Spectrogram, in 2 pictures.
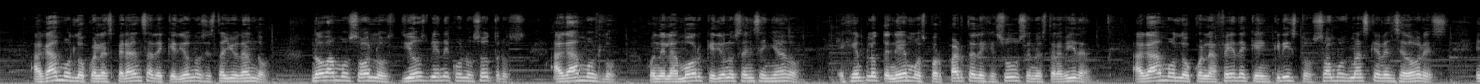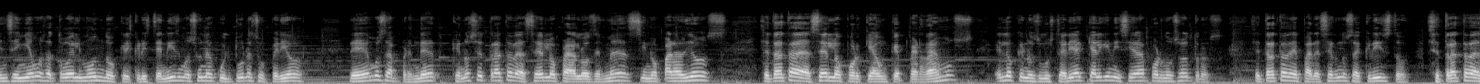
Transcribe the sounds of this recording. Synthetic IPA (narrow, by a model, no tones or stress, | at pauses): aɣamo̞zlo̞ko̞nlaespe̞ɾansaðeke̞ðjo̞zno̞s̬e̞st̪aːʝuðand̪o̞̰ | no̞βamo̞sːo̞lo̞sd̪jo̞zβje̞ne̞ko̞nːo̞so̞t̪ɾo̞s | aɣamo̞zlo̞ | ko̞ne̞lamo̞ɾke̞ðjo̞zno̞saense̞ɲað̞o̞ | e̞xe̞mplot̪e̞ne̞mo̞spo̞ɾpaɾt̪eðe̞xe̞suse̞nːwe̞st̪ɾaβ̞iða | a̰ɣamo̞zlo̞ko̞nlafe̞ðe̞ke̞ːŋkɾist̪o̞so̞mo̞zmaske̞β̞e̞nse̞ð̞o̞ɾe̞s | e̞nse̞ɲemo̞sat̪o̞ð̞oe̞lmũnd̪o̞ke̞ːlkɾist̪janizmo̞e̞sunakult̪uɾasupe̞ɾjo̞ɾ | d̪e̞βe̞mo̞zeapɾe̞nd̪e̞ɾke̞no̞se̞t̪ɾat̪aðe̞ase̞ɾlo̞paɾalo̞zðe̞masːino̞paɾaðjo̞sː | e̞t̪ɾat̪aðe̞ase̞ɾlo̞po̞ɾke̞awŋke̞pe̞ɾðamo̞s | e̞zlo̞ke̞no̞zɣust̪aɾiakealɣje̞nisje̞ɾapo̞ɾno̞s̬o̞t̪ɾo̞sː | e̞t̪ɾat̪aðe̞paðe̞se̞ɾno̞sakɾist̪o̞ | se̞t̪ɾat̪a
